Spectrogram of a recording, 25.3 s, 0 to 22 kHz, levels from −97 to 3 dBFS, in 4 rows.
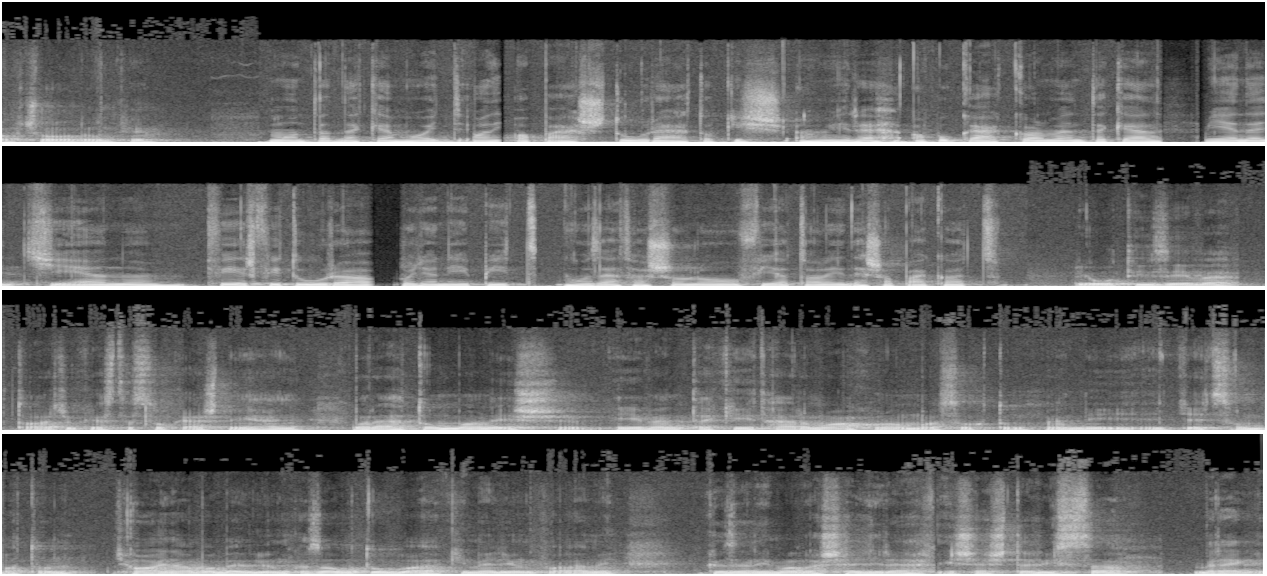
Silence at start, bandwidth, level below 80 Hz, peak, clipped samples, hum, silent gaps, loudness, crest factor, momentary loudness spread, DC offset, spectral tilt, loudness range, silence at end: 0 s; 17 kHz; -32 dBFS; -2 dBFS; under 0.1%; none; none; -14 LUFS; 10 dB; 6 LU; under 0.1%; -5.5 dB/octave; 2 LU; 0 s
